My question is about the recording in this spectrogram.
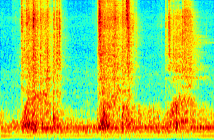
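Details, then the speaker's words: Whirlpool washer that won't spin, tub helped by hand on spin: rough scraping bursts in three pushes over low motor hum, tub barely turns; loose tub lets metal tub rub plastic tub, tub broken at the neck. "ahí se oye como que está raspando y no gira. Entonces descartamos esa posibilidad."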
